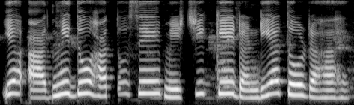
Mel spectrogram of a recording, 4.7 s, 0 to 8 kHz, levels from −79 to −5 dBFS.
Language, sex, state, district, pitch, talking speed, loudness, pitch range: Hindi, female, Assam, Kamrup Metropolitan, 305 Hz, 140 wpm, -14 LUFS, 230-335 Hz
